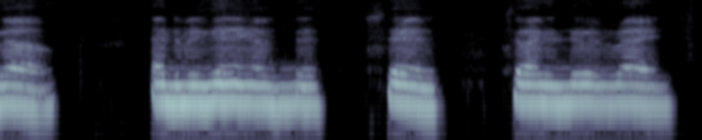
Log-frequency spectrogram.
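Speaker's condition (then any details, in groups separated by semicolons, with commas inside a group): Parkinson's; affects handwriting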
